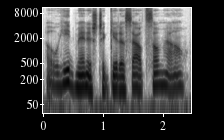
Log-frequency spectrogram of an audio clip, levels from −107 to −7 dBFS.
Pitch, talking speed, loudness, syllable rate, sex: 135 Hz, 195 wpm, -17 LUFS, 5.2 syllables/s, female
